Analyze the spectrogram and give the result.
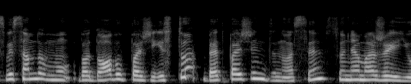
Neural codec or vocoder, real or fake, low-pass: none; real; 9.9 kHz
